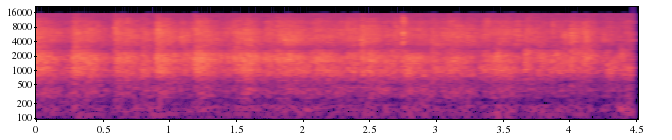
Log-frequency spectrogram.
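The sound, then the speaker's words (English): A church audience applauds panelists steadily, dense overlapping claps forming a continuous wash of sound that holds at an even level throughout, with no voices standing out. “You can clap for them again.”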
